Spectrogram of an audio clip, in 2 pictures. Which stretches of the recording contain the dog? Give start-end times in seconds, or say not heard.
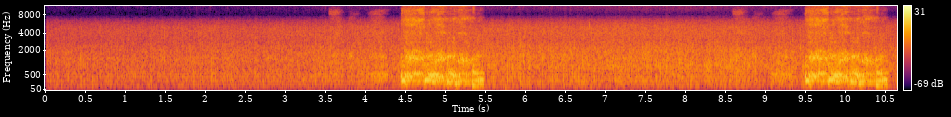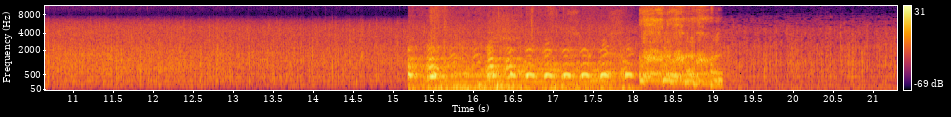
15.2-18.1.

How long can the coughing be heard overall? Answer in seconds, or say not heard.
6 s.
